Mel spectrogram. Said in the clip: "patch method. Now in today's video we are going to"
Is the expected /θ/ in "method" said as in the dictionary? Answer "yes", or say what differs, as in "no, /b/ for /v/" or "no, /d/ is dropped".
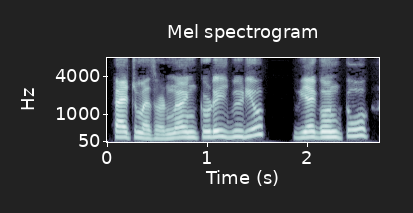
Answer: no, /s/ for /θ/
